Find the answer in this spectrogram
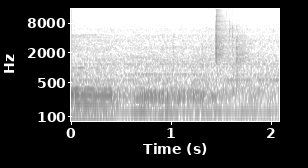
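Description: Near silence: room tone with a faint steady low hum and a single faint click about one and a half seconds in.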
